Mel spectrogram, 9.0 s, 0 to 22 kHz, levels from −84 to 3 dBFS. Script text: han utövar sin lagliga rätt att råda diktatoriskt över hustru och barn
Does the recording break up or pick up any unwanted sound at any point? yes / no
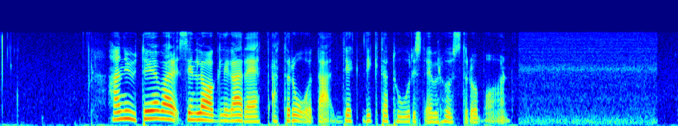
no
